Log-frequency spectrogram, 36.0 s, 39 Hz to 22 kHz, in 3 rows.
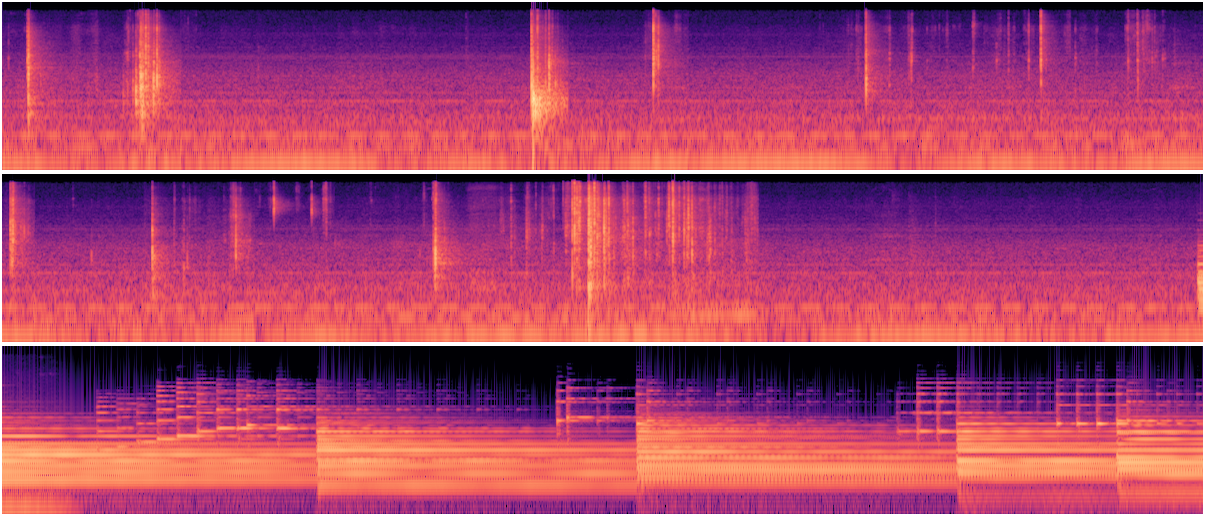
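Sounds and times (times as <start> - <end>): steady low hum: 0.0 - 24.7
packaging rustling and crinkling: 0.7 - 1.8, 8.4 - 12.4, 13.6 - 15.4, 16.3 - 19.6.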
